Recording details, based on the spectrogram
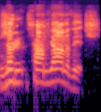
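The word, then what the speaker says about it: Tomjanovich: yeah Rudy Tom J let's say for sure because I always mix it up Tom Tom yanovich Tom yanov that's how you pronounce it Tom yanovich again has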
